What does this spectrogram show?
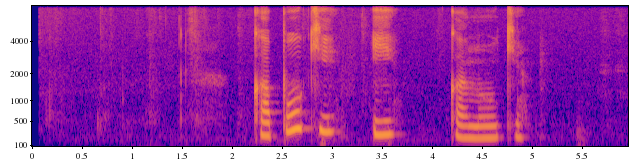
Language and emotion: Russian, sad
